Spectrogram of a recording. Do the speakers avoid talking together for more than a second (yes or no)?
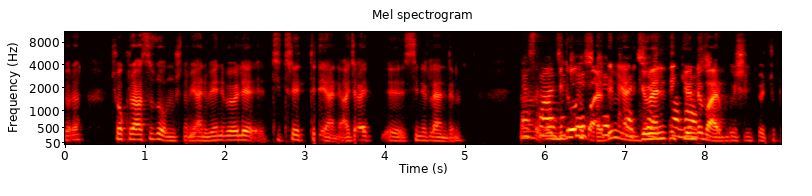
no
